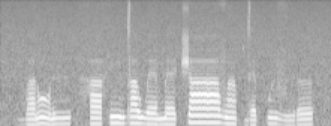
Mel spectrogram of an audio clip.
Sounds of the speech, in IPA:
b a˨ ɾ ɔ̃˦˨ ɾ ɨ˧ | h a˧ h ĩ˦ d a˦ w ɛ˧ m ɛ˧ t͡ʃ aː˦ v ã˧ p d ɛ˨ kʷ ɨ˧ v ɨ˨ ɾ ə˦

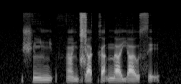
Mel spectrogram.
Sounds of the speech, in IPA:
ʃ ĩ˦ ɲ ɪ˦ ʔ θ ã˨ d͡ʑ ä˨ k ä̰˦˨ n ä˨ j a˨ ʊ̯ sʰ ḛ˦˨

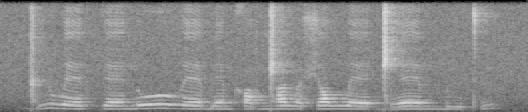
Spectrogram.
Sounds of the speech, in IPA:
ɡ͡ǁ ʉ w ɛː v k ɛː n oː v ɛː b ɛː m x ɒ v ŋ͡ǁ ɨ ðˤ ʉ ʃ ɒ v w ɛː ɡ͡ǁ ɛː mː ɨː tʼ ʉ

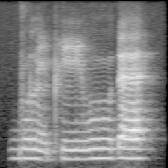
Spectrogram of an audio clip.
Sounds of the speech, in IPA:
ɡ u˦ l ĩ˨ pʰ iː˦ β uː˦ ɗ ɛ˦

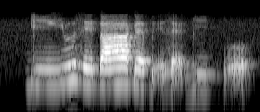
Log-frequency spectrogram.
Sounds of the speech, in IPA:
ɡ iː j ɯ z e ɗ aː ɠ ɛ ɓ ḛ z ɛ̰ ɡ͡b iː ɡ͡b o̰

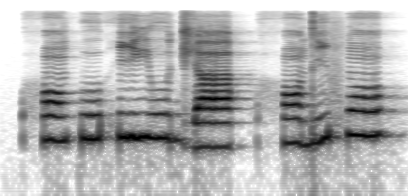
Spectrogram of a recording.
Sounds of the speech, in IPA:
h ɔ̃˨ k u˧ h i˦ j u˦ d͡ʒ a˧ | h ɔ̃˨ d i˨˦ f ɔ̃˦

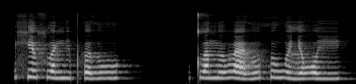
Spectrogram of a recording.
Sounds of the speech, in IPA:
xʲ æ˦ sʷ æ˧ ŋ i˨ pʰ ə˨ ð u˧ | tʷ a˧ n̪ ɵ˨˦ β æ˨ ð u˦ θ u˦ w ɵ˨ lʲ ə˧ ʁʷ i˧

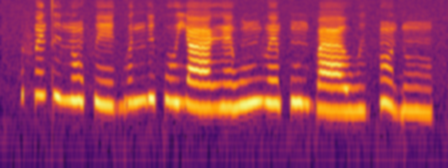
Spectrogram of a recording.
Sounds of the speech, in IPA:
f ɛ̃˧ t ɨ˨ n ɔ̃˧ f eː˨ ɡʷ ɛ˧ ŋ e˦ p o˧ j aː˨ ɣ ɛ̃˨ w ũ˧ v ɛ̃˧ p ũ˧ b aː˨ w ɨ˨ k ɔ̃˦˨ ɗ ũ˨

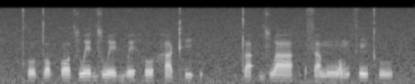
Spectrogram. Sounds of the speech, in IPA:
kʰ o˧ t̪ ɔ˧ k ɔ˧ t͡s w e˦ d͡z w e˨˩ ɡ w e˨˩ h o˧ h a˨˩ kʰ i˦ ʔ | t̪ a˨ ʔ d͡z w a˥˧ | s a˨˩ m ŋ ɔ˥˧ m t͡s ĩ˦ kʰ u˨˩

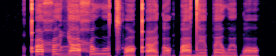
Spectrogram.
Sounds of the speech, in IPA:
qʼ ʉ˥˧ ħ ʉ˥˩ ʎ a˥˧ ħ u˥˩ w u˦˥ t͡sʼ ɔ˩˧˩ qʼ e˧˩˧ ɗ ɔ˥˩ k͡p a˧˩˧ d e˥˩ p ɛ˥˧ w ʉ˥˩ ɓ ɔ˧˩˧

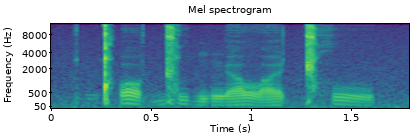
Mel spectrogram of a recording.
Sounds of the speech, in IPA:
ǃʼ ɔ˥˨ ɡ͡ǁ u˥˨ ɡ ŋ ɛ˨˦ lˠ ɛ˩˧˩ ǁʰ u˥˨

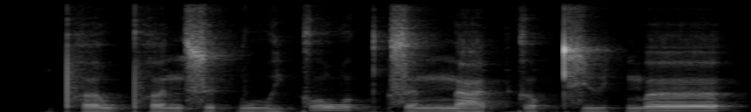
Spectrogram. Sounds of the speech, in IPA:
pʰ ɐ˨˥ w pʰ ɐ˨˧ n s ɵ˨ t̚ w uː˨˩ j k o˥ w ʊ˨ k̚ t͡s ɐ˨˧ n n̪ aː˨ t̚ k ɐ˨ p̚ t͡s yː˨ t̚ m œː˥

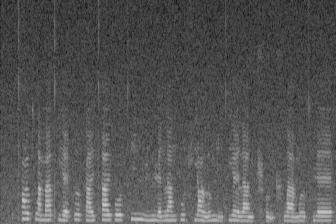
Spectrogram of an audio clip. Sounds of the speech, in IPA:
t̪ʰ ɑ˥ ʊ̯ t̪ʰ w ä˨ m ä˧˥ t̪ʰ j ɛ̰˨˩ k ɤ˥˩ k a˧˥ ɪ̯ t̪ʰ a˥ ɪ̯ p o˥ ʊ̯ t̪ʰ i˥ n m y˧˥ n l ɥ ɛ˧˥ n l a˥ n p u˥ t͡ɕʰ j ɑ˥˩ ʊ̯ l ʊ˥ ŋ ḭ˨˩ n t̪ʰ j ɛ˥˧ l a˥˩ n ʈ͡ʂʰ ʊ̰˨˩ ŋ ʈ͡ʂʰ w ä˥˧ m ɤ˥˩ t̪ʰ ɥ ɛ˥

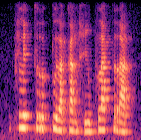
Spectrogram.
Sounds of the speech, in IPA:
pʰ l e˥˩ k̚ t r o˦˥ k̚ p l ɯ˩˦ a̯ k a˨˩ n h iː˩˦ w pʰ l a˦˥ k̚ t r a˨˩ t̚

